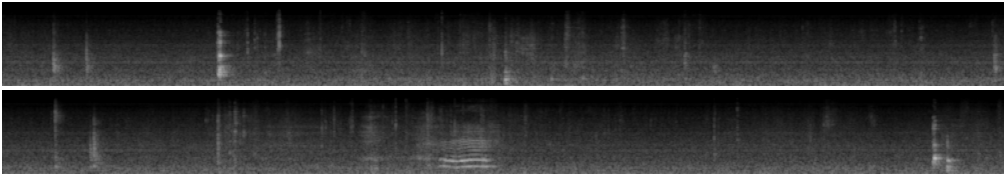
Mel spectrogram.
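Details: Young child with hiccups during a shapes lesson: quiet room with a few sharp, brief catches spaced several seconds apart, and a faint voiced sound midway.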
